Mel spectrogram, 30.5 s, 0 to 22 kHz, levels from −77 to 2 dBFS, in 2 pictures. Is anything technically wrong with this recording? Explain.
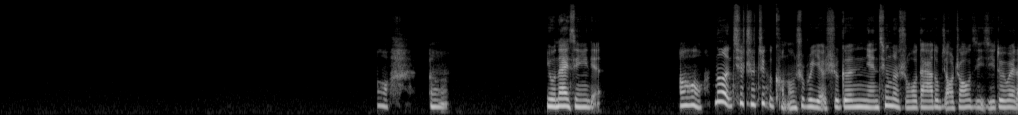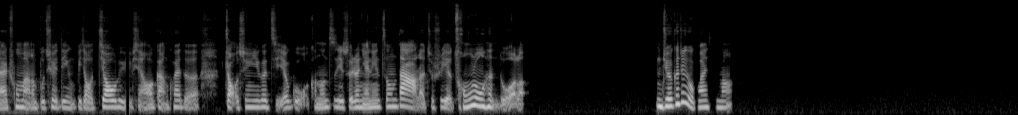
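Yes. The speech runs across two gaps at a join of encoded pieces: from 11.16 to 11.19 s (about 39 ms) and from 17.15 to 17.20 s (about 51 ms). The audio was encoded in separate pieces and spliced without trimming, so the encoder's start-up delay and the padding on each piece's final frame stayed in. What you hear is a brief hole of silence with smeared edges, after which the speech picks up exactly where it left off.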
